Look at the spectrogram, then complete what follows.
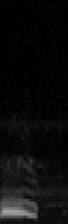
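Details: A single drawn-out, slightly throaty coo from a captive spotted dove used as a decoy for wild doves, steady in pitch and dropping at the end.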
